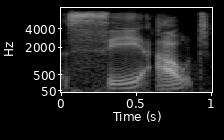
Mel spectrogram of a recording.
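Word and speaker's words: cout: using in the statement see out it's how you pronounce that so console out is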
